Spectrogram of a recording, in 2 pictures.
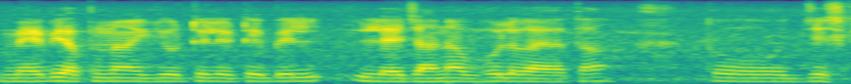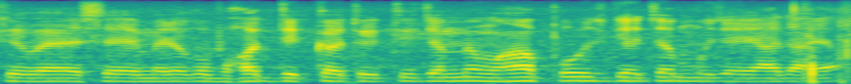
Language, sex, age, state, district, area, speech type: Urdu, male, 18-30, Delhi, North West Delhi, urban, spontaneous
